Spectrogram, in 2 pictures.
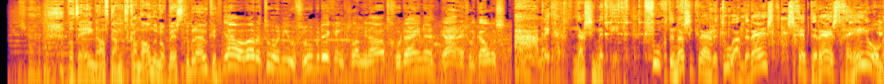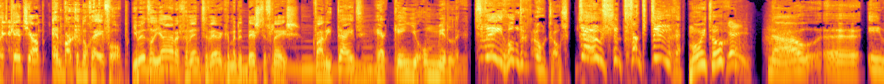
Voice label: male dutch voice over talent character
